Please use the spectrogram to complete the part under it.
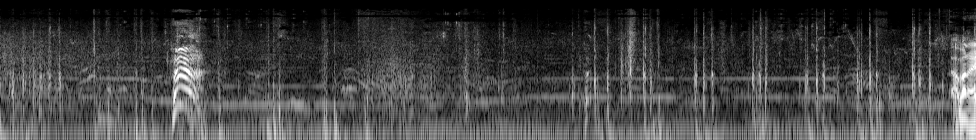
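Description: Horse hooves in Assassin's Creed Brotherhood clip-clop steadily under continuous background sound, with occasional sharper thumps and a brief whinny-like squeal.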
